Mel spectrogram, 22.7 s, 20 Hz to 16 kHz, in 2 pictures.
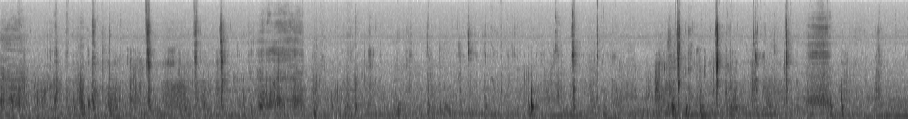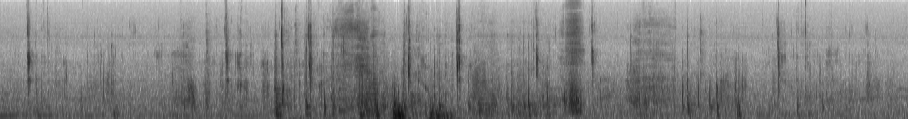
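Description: Close-miked eating sounds of two people chewing and crunching a raw shredded-vegetable singju salad with rice, with many irregular wet clicks, smacks and crunches. A louder cluster of knocks, including a deep thump, comes about 16 seconds in.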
